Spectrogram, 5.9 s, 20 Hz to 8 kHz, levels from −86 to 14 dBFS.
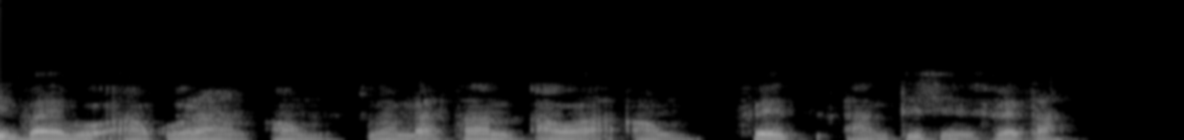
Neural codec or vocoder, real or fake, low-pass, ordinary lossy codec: none; real; 7.2 kHz; AAC, 16 kbps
